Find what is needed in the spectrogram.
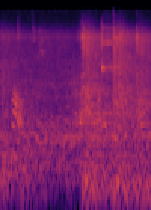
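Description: A basketball bouncing on an indoor court floor as a player dribbles it at the free-throw line, over voices in the gym.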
